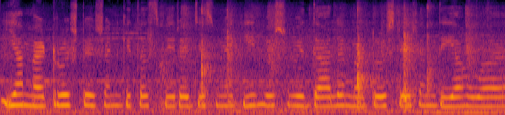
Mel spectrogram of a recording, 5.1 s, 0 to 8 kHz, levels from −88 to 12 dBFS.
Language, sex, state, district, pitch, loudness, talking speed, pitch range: Hindi, female, Uttar Pradesh, Lucknow, 260 Hz, -19 LUFS, 155 wpm, 245-270 Hz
